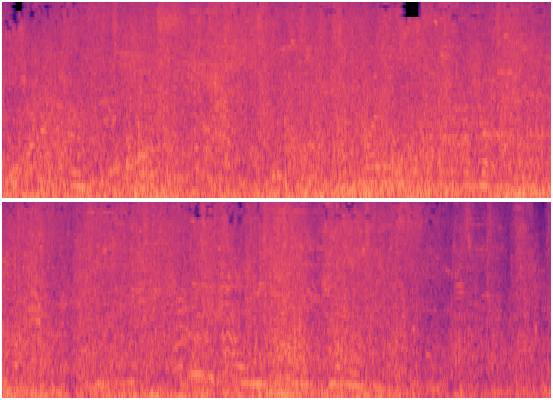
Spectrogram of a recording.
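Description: Game spells burst and crackle during a busy fight.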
